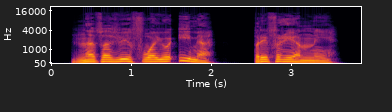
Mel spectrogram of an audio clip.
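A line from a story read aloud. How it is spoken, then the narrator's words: Hissed from below. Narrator (Russian): прошипел снизу заложник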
